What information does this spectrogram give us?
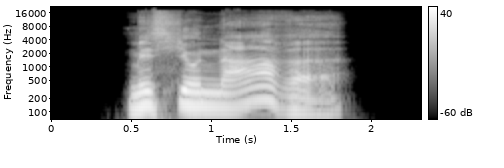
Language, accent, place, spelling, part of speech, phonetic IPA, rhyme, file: German, Germany, Berlin, Missionare, noun, [mɪsi̯oˈnaːʁə], -aːʁə, De-Missionare.ogg
- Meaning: nominative/accusative/genitive plural of Missionar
